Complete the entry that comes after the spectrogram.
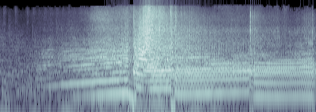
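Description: A car engine revving up, its pitch rising for about two seconds, then dropping in steps like gear changes and holding steady. It is loudest about three seconds in and stops abruptly.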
